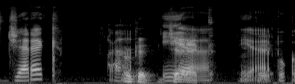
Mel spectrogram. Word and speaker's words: Jhereg: There is a pronunciation guide in the book. I don't think people would really, really need it. It's Jhereg.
